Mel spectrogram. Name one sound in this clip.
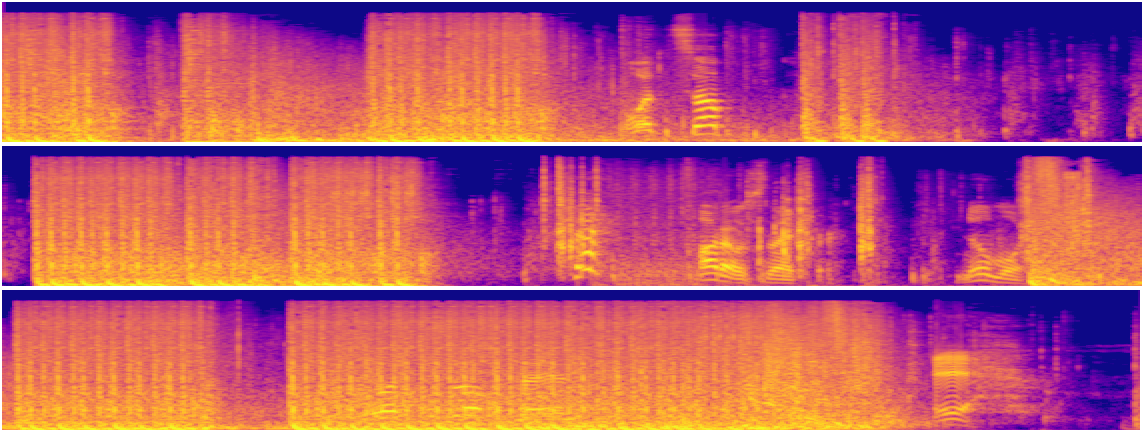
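Rapid gunshots crack loudly.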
